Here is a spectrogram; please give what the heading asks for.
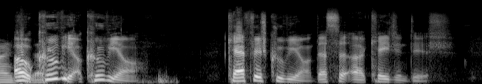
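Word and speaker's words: court-bouillon: it reminds me Oh, Ku Kian Catfish Kouon. That's a Cajun dish. Oh, is that that you saw the name? Yeah, it's spelled court buon, but it's pronounced Kuian.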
